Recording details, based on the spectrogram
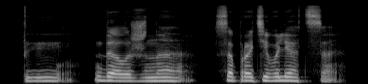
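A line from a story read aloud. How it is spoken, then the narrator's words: Growled. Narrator (Russian): прорычал он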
